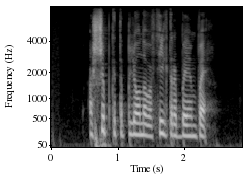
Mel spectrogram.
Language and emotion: Russian, angry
